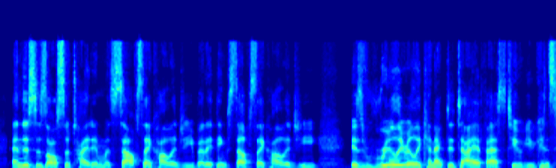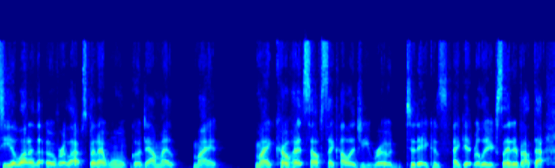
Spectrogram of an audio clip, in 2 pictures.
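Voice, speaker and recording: This is a woman with an ordinary speaking voice, fairly low in pitch and fairly even in intonation. She talks at a fairly quick pace against a quiet background. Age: 60s. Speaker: psychiatrist. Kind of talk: lecture. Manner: casual, with many fillers.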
